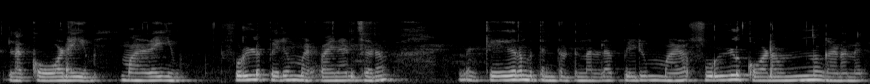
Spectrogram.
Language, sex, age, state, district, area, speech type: Malayalam, female, 30-45, Kerala, Kozhikode, rural, spontaneous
